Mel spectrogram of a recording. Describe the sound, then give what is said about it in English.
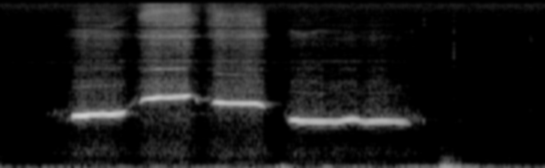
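A person whistles a four-note mockingjay call: a mid note, a higher one, a slightly lower one, then a long low note, clear steady tones followed by a soft thump. “You know the mockingjays? That one. Do that again?”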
